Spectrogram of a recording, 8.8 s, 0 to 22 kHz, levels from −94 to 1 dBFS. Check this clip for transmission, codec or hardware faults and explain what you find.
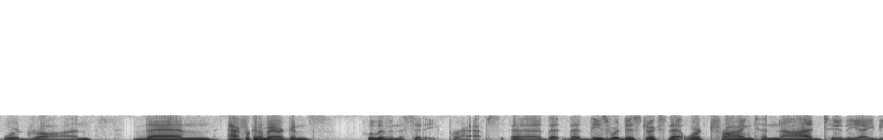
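One codec fault runs through the whole speech clip. Dialogic VOX ADPCM, throughout: coarse 4-bit adaptive steps, fitting 32 kbps, add gritty hiss that tracks the speech. A spectrogram shows nothing above 3.9 kHz.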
